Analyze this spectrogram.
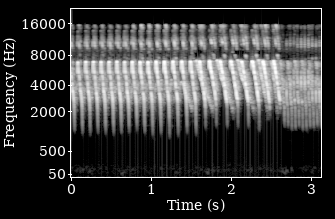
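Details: Canary singing a masteran, a training song for pet canaries: a fast, steady trill of sharply falling notes that speeds up and ends in a soft buzzy rattle.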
